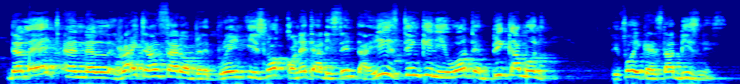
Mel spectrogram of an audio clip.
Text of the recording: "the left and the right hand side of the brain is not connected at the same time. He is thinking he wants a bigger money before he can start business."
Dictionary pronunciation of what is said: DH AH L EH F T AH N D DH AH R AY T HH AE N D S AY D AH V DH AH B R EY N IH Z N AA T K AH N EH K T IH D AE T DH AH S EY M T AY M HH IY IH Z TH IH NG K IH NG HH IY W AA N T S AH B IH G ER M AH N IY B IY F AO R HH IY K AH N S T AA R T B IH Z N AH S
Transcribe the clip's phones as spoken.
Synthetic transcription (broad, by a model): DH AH L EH T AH N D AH R AY T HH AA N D S AY D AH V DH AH B R EY N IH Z N AA T K AH N EH K T IH D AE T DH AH S EY M T AY M HH IY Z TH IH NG K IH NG HH IY W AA N T AH B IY G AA M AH N IY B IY F AO HH IY K AH N S T AA T B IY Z N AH S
